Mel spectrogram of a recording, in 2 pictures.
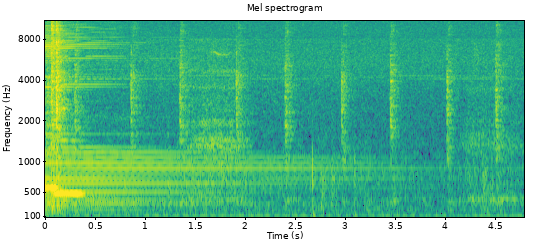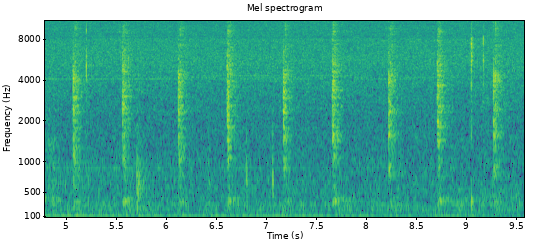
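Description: Vintage German one-day mechanical cuckoo clock ticking evenly at about two ticks a second. The last tones of its twelve o'clock cuckoo call die away in the first second or two.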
